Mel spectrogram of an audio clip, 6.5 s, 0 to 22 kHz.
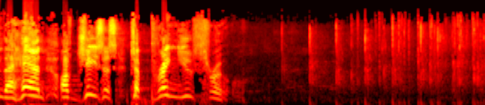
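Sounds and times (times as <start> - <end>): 
speech: 0.0 - 3.1
sparse scattered handclaps from a crowd: 3.7 - 6.4.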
